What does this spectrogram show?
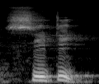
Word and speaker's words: city: For example जैसे मान लीजिए यहाँ पर दिया है CITY, ये क्या इसको पढ़ेंगे सिटी।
